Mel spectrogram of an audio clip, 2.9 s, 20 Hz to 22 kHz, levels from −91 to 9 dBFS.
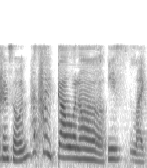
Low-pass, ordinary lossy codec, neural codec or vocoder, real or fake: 7.2 kHz; none; codec, 16 kHz, 1.1 kbps, Voila-Tokenizer; fake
